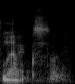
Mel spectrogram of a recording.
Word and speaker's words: Linux: But Linux is always Linux.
